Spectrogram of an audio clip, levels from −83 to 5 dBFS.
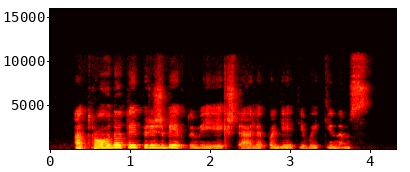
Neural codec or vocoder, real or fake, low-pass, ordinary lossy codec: none; real; 10.8 kHz; AAC, 64 kbps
